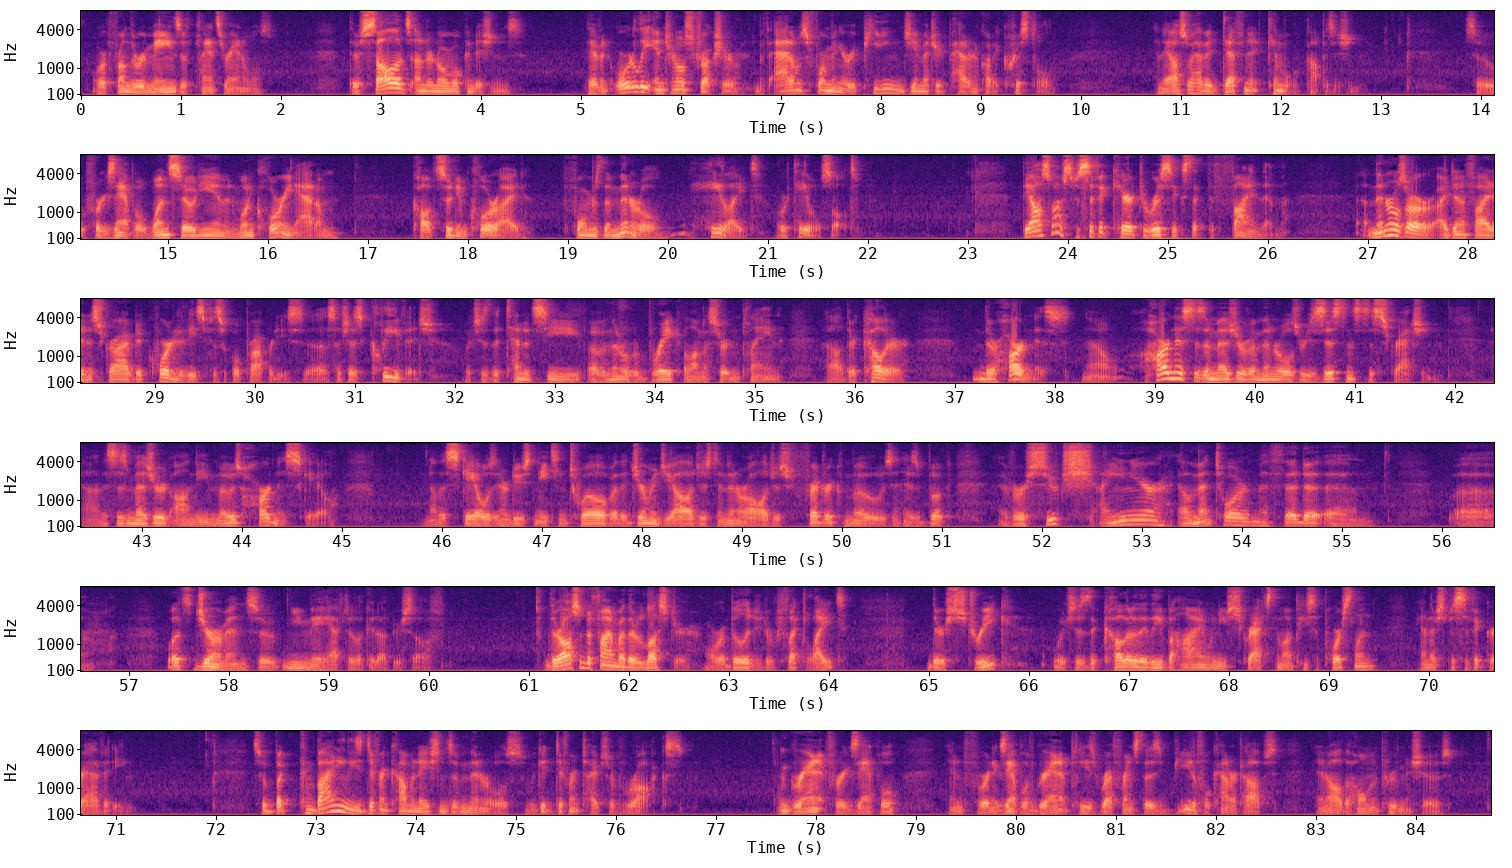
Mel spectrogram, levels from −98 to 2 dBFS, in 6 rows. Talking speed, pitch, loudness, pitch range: 155 wpm, 95 Hz, -18 LUFS, 85-105 Hz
